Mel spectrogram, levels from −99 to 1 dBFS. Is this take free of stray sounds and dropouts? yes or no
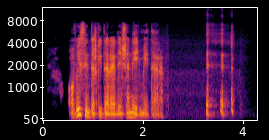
no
